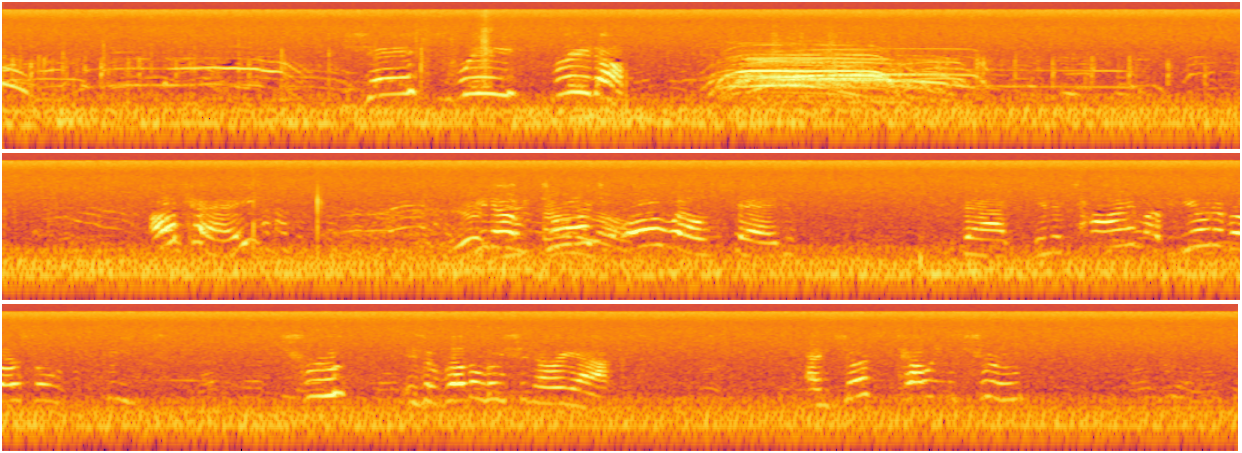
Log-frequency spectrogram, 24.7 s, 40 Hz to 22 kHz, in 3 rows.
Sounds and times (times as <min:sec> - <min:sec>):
Female speech, woman speaking: 0:02.3 - 0:04.2, 0:09.2 - 0:10.2, 0:10.8 - 0:13.5, 0:14.7 - 0:17.5, 0:18.4 - 0:20.6, 0:21.9 - 0:23.3
Narration, monologue: 0:11.1 - 0:24.7.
